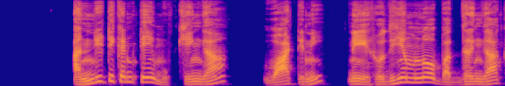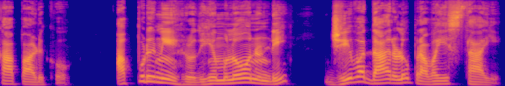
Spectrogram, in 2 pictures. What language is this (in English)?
Telugu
